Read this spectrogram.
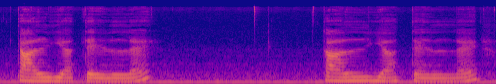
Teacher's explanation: you say tall, tal, and then yatelle. So if you can finish the l and then do the ya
